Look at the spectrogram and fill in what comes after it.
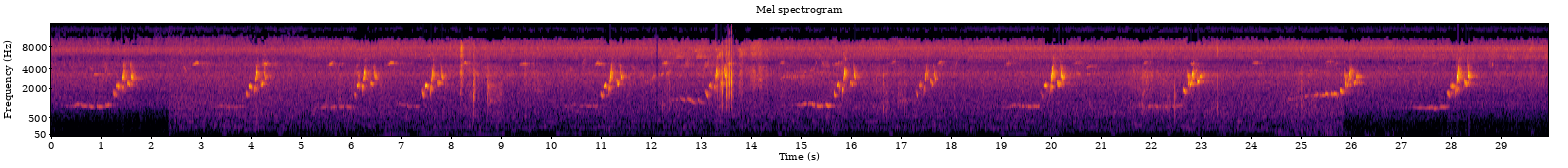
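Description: A bird singing the same short phrase about a dozen times, one every two to three seconds: a low note followed by quick notes rising high.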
